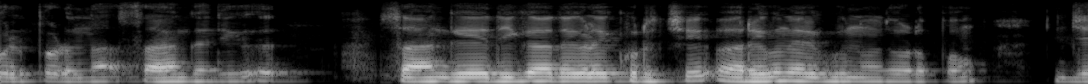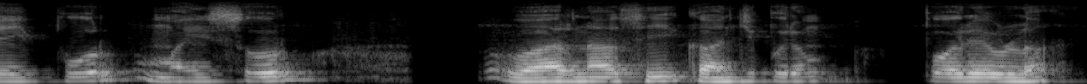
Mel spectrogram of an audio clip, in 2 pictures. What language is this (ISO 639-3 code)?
mal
